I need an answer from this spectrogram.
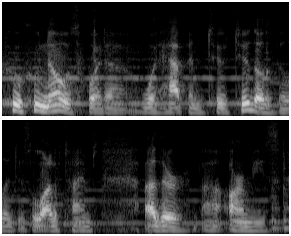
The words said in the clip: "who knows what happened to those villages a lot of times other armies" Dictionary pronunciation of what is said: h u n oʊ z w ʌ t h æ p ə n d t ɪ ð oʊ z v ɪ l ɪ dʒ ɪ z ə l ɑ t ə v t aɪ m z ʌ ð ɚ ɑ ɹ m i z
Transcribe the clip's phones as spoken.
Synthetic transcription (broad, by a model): h u n oʊ z w ʌ t h æ p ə n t t ɪ ð oʊ z v ɪ l ɪ dʒ ɪ z ə l ɑ t ə v t aɪ m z ʌ ð ɚ ɑ ɹ m i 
